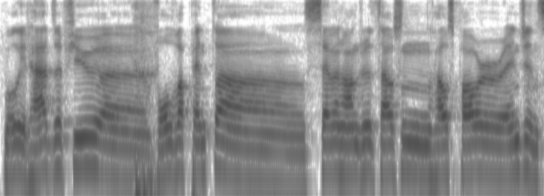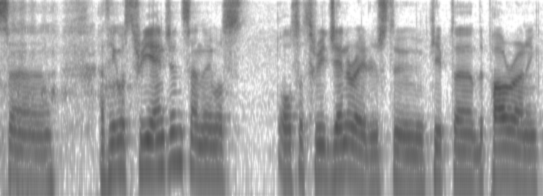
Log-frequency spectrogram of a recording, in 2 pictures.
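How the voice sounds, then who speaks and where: A man's voice: medium pitch, fairly even intonation, measured pace, hardly any pauses. A man from Norway with a Norwegian accent, telling anecdotes casually as a podcast guest and searching for his words in non-native English.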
